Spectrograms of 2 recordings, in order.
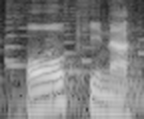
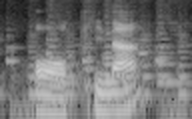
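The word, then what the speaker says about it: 大きい: key and then e o key accented. So the accent is on the key. Uh low high high and then low low for the E.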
